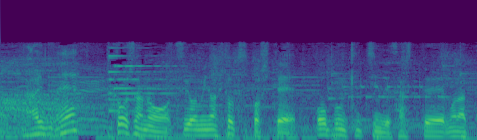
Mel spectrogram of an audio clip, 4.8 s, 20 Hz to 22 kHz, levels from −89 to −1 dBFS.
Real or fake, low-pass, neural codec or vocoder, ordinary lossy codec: real; 7.2 kHz; none; none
